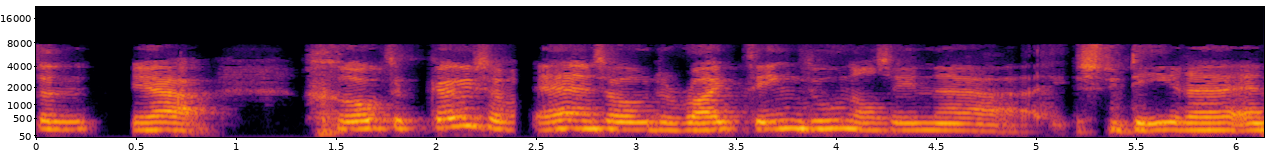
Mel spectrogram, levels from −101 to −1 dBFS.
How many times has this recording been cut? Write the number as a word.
one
